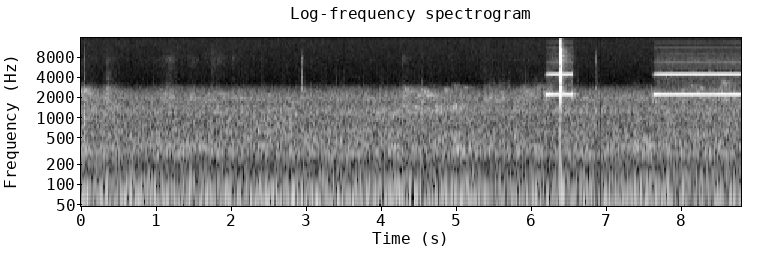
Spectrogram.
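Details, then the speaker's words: 2kVA UPS charger card: multimeter in continuity mode across the bridge rectifier gives a steady continuity beep over quiet room hum, showing a short circuit in the rectifier. "दोस्तों, इसमें अंक में short circuit दिख रहा है।"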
